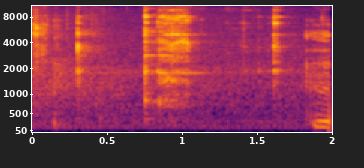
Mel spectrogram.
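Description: A metal fork and spoon clinking and scraping on a ceramic plate while scooping saucy fish onto rice: a few light clicks and a short scrape about a second in.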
